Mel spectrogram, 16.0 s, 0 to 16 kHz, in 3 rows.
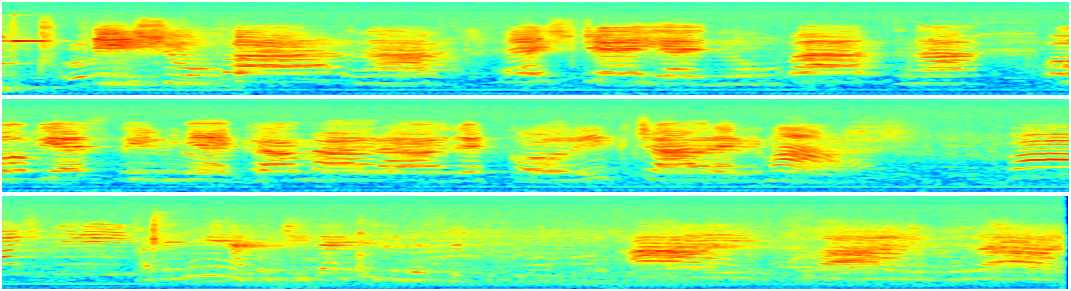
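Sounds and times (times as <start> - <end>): faint low hum: 0.0 - 16.0
children singing: 0.4 - 4.7, 13.8 - 16.0.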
